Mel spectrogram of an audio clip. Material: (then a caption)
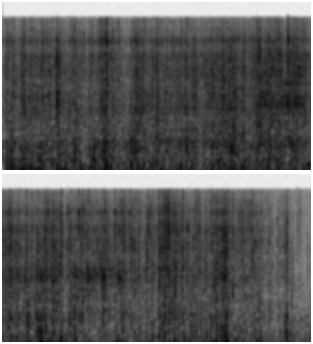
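Paper. Fingertips rub and crinkle a thin white paper napkin with a black doodle print. The result is a steady, dense, bright crinkling and rustling, with small sharp crackles popping out of the texture and very little low end.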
